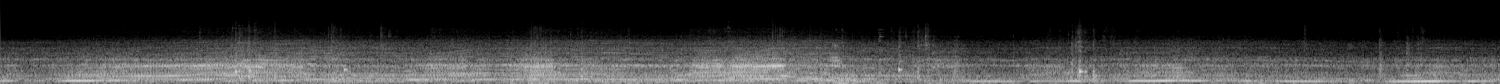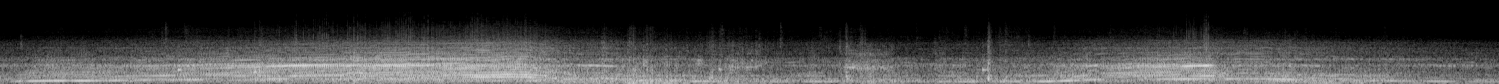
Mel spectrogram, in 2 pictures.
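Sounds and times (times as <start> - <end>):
car engine revving from cabin: 0.0 - 29.9.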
